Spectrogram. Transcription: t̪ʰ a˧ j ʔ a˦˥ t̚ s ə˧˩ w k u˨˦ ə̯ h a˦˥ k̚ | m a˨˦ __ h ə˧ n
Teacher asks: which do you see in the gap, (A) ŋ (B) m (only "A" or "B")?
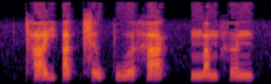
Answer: B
